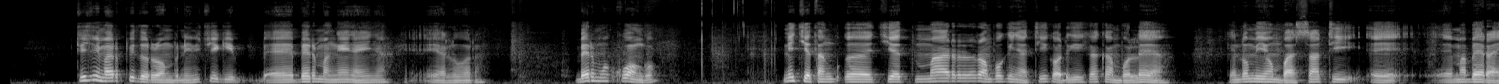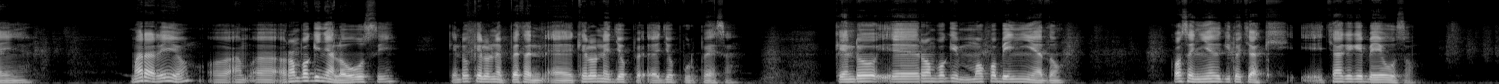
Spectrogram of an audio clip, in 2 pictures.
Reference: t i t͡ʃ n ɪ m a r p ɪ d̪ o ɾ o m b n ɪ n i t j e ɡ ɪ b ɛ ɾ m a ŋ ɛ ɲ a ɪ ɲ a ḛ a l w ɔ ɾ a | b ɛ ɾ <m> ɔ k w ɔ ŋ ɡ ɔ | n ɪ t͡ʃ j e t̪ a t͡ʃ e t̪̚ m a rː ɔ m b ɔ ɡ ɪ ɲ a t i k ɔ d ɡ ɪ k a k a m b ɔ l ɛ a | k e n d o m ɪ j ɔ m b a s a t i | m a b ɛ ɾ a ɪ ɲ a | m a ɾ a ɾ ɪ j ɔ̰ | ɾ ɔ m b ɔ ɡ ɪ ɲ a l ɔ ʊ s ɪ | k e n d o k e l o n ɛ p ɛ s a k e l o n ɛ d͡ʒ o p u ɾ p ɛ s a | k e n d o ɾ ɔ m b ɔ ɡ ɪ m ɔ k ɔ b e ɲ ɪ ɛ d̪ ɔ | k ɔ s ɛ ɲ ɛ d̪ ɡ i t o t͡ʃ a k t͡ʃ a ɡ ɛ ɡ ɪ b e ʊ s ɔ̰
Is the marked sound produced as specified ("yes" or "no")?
yes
